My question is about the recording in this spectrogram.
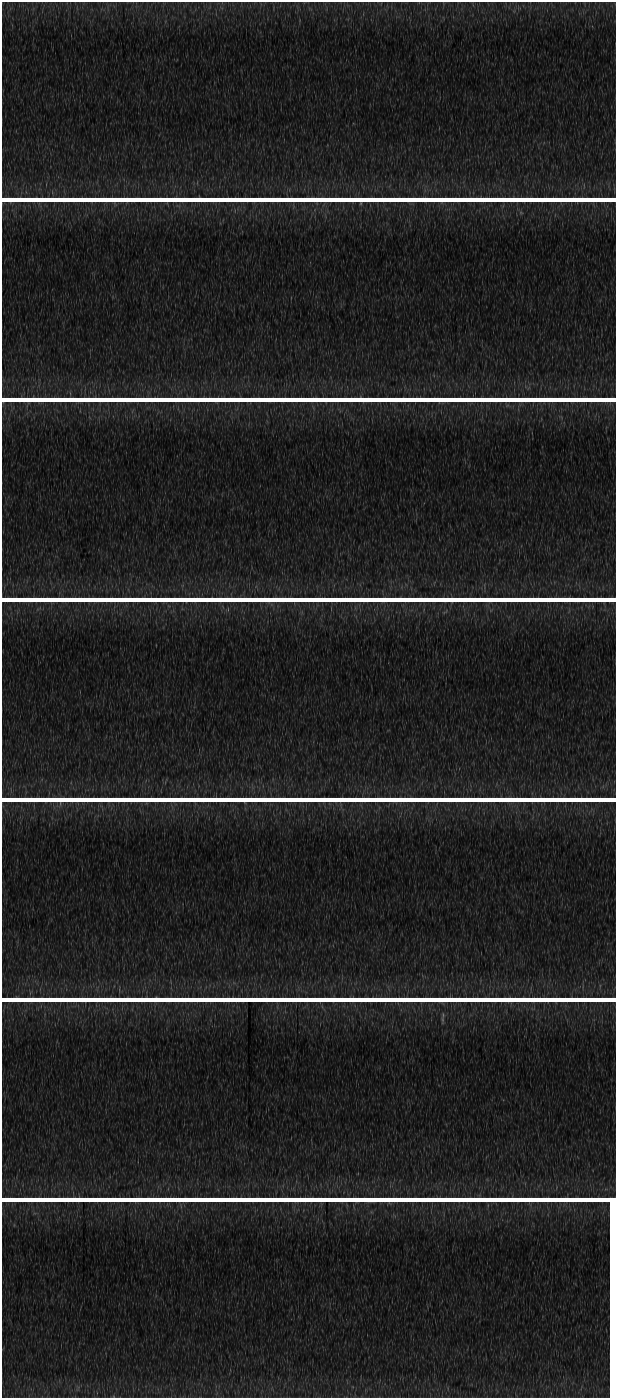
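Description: Steady rush of flowing water, an even hiss that does not change in level, with a couple of faint clicks near the end.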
